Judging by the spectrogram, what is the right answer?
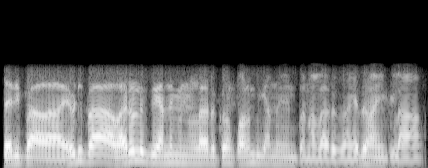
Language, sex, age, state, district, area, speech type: Tamil, male, 18-30, Tamil Nadu, Kallakurichi, urban, conversation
